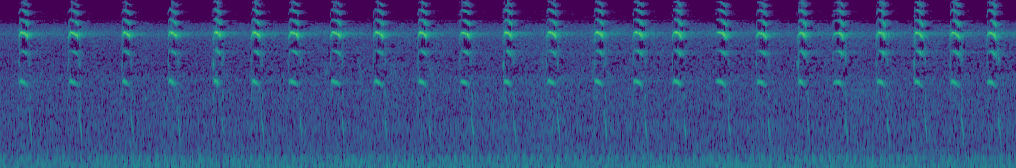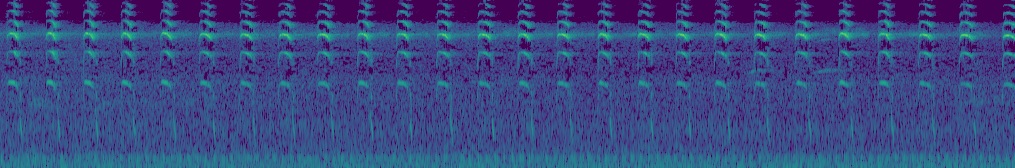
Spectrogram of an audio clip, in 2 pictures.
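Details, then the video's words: Squirrel chirping loudly: short, sharp, high chirps with a bright ringing overtone, repeated steadily about two to three times per second throughout, with no other clear sounds. "Loud Squirrel Sounds -squirrel chirping Sounds Loud"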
